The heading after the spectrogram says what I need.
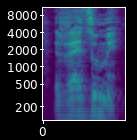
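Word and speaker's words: résumé: ये रेज्यूम नहीं है, यहाँ पर हम इसको जो है रेज्यूमे बोलेंगे, क्योंकि ये है हमारा जो डॉक्यूमेंट होता है जिसमें हम अपना बायोडाटा लिखते हैं। इसका जो उच्चारण होता है रेज्यूमे होता है।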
